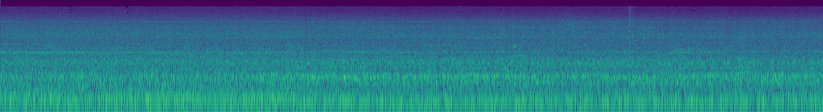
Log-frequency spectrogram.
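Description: Fire trucks' diesel engines running with a steady drone. The deep rumble drops away about three seconds in.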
